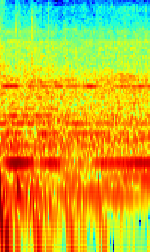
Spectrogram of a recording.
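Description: News sports segment theme music ending: the beat stops and a final sustained chord rings on.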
